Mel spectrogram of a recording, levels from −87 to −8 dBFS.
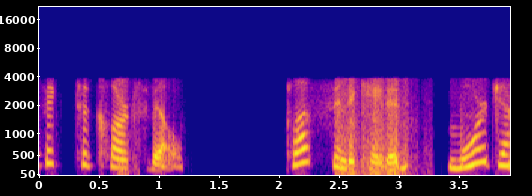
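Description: Throughout the speech, the Bluetooth CVSD headset codec narrows the sound to a telephone band of roughly 200 Hz to 3.4 kHz. The codec sends a single up-or-down bit per sample, which fits the 64 kbps CVSD stream, and its adaptive step cannot keep pace with fast, loud high-frequency movement. Sibilants therefore sound scratchy and a grainy hiss sits under everything. On a spectrogram, energy stops abruptly near 3.4 kHz with nothing above, and a fine noise floor fills the band. The waveform shows small stair-stepped, slope-limited edges.

From 0.65 to 0.85 s there are bit errors on a Bluetooth voice link at a light rate of around 1 to 2 percent. Because each flipped bit only nudges the signal one step and the error then fades away, the result is a rushing crackle rather than sharp clicks. A spectrogram shows a broadband speckle across the band for that stretch, and the waveform roughens without tall spikes.

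The same fault returns, heavier, from 2.46 to 3.28 s at roughly 4 percent. The crackling rush is much louder and denser. The spectrogram speckle is thicker. The waveform carries a visibly thicker noisy envelope but still shows no isolated impulses.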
